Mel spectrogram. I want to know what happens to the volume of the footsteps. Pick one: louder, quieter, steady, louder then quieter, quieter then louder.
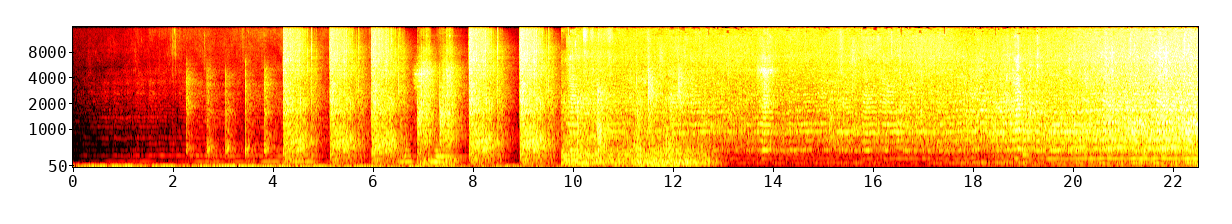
louder.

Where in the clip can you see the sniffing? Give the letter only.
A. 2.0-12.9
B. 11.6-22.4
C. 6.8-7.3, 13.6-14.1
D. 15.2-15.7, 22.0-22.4
C.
